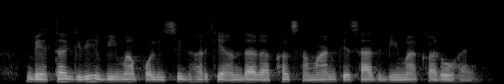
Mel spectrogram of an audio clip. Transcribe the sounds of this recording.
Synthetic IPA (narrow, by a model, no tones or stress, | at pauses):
beɦt̪əɾɡɾiɦbimapoːlisiɡʱəɾkeə̃nd̪əɾːəkʰəlsəmankesat̪ʰbimakəɾoɦɛ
